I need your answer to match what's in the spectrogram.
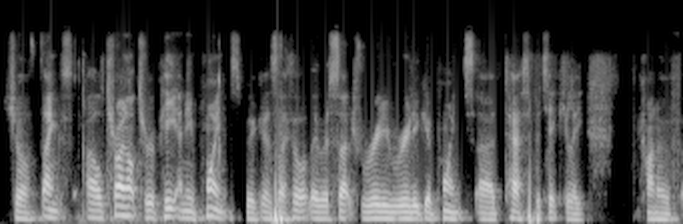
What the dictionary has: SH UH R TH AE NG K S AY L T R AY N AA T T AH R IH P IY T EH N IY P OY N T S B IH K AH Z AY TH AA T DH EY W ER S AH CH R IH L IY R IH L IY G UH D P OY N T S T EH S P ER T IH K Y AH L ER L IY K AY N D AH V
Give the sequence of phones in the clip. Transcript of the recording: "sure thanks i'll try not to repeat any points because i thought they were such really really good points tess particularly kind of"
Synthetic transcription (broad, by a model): SH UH TH AE NG K S AY L T R AY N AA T T AH R IH P IY T EH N IY P OY N T S B IH K AH Z AY TH AA T DH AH W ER S AH CH R IH L IY R IH L IY G UH D P OY N T S T EH S P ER T IH K Y L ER L IY K AY N D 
